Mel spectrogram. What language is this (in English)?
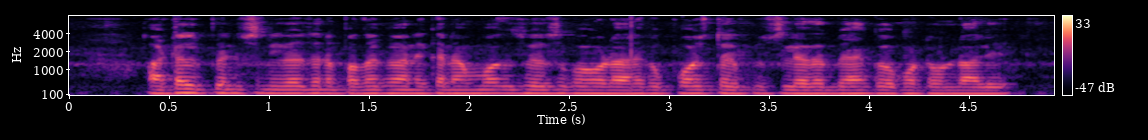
Telugu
